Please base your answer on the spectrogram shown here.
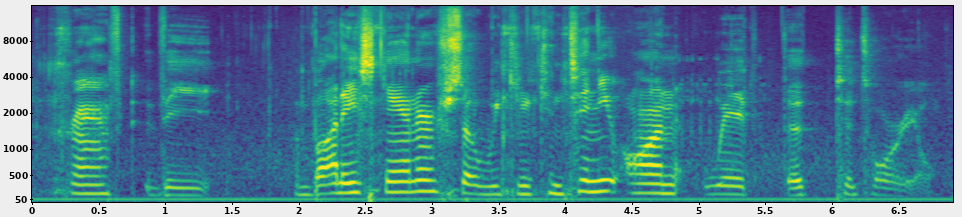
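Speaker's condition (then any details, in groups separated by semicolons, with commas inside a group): Cerebral palsy, mild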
